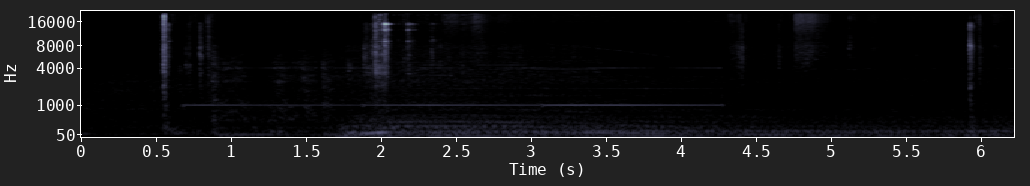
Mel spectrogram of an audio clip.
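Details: Dodge Magnum with a newly remanufactured 345ci Hemi V8, first startup heard from the interior with a chime tone: short crank, quick catch, then a deep, steady V8 idle rumble. Healthy.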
